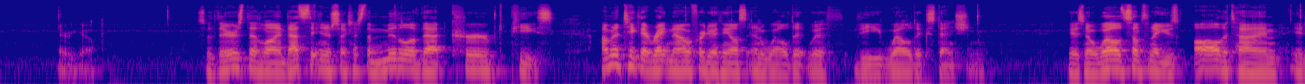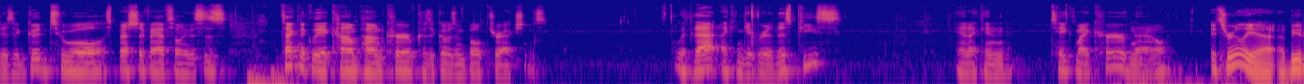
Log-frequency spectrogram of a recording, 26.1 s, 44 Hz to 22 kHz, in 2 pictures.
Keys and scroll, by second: 20.7 BackSpace.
